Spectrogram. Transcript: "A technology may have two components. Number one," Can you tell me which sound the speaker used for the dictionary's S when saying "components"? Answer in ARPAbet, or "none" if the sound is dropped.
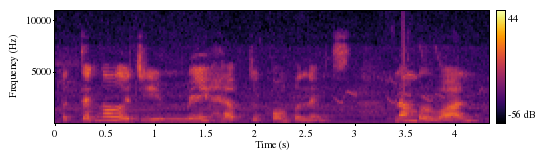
S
